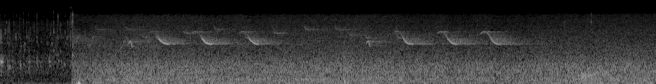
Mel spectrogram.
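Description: A small brook trickles over stones for a moment. Then a steady rushing noise, like wind through forest trees, sets in suddenly, and a songbird sings two short phrases of three or four quick, high whistled notes, each sliding downward.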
